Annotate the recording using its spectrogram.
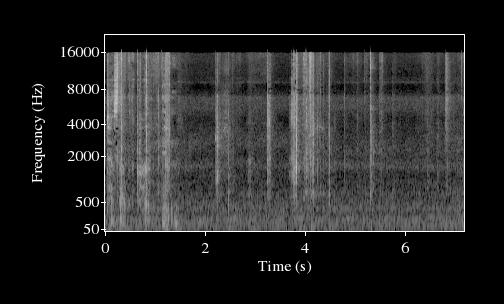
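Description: Plastic parts click and rattle as they are handled and snapped together.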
